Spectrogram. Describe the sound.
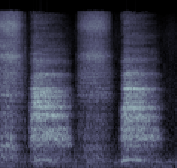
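Rapid, deep breathing from a deliberate hyperventilation exercise: four forceful breaths in quick succession, each a loud, airy rush separated by brief gaps, with no talk.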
